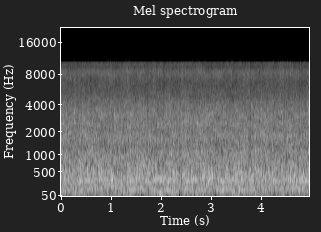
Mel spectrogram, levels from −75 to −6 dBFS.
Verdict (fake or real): fake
